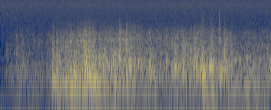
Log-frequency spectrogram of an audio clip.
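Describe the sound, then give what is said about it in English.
A low, rolling rumble of thunder swells in after a brief quiet and sustains heavily, with a rainy wash beneath it; no one speaks. “I think it's going to rain very soon.”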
